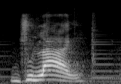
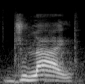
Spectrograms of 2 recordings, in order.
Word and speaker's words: July: have um the month July it's July and not July uh-huh that's also wrong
